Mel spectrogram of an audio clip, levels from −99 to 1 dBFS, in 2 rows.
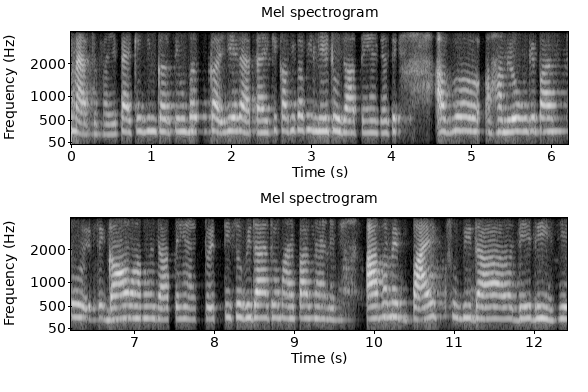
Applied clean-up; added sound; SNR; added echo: none; none; none; none.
